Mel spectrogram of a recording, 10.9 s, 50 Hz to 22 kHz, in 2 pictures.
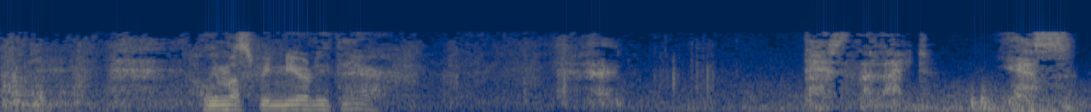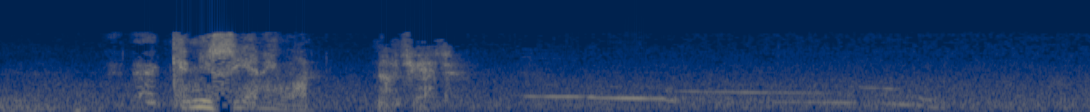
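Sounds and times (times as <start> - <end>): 
faint hiss: 0.0 - 10.8
speech: 1.0 - 2.1, 4.1 - 5.4, 6.2 - 7.8
hound howling on the moor: 8.0 - 10.8.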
